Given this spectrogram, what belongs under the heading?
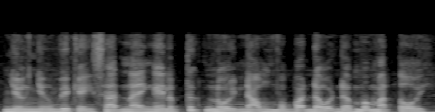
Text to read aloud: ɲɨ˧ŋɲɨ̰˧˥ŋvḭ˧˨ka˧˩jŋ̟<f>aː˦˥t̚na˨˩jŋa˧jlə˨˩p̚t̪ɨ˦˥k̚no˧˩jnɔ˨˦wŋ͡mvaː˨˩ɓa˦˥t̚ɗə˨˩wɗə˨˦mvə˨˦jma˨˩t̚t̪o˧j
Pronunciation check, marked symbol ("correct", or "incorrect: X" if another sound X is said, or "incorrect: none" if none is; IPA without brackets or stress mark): incorrect: s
